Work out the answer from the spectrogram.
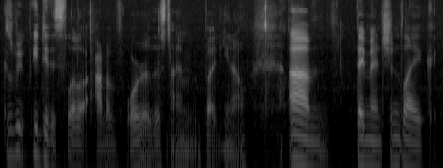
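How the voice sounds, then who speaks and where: A man co-hosting a podcast who works as an editor, chatting in an animated, emphatic way with quick asides. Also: mid-range voice, gravelly. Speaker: podcast co-host and video editor. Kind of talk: casual chat.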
